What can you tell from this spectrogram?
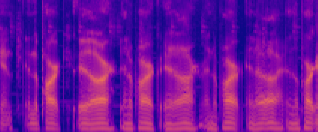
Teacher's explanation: so your vowels are then schwa, and then you have an R sound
